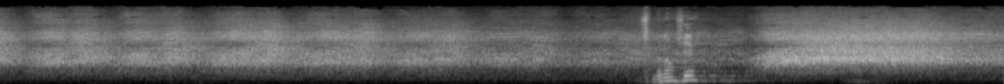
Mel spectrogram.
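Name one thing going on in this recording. A large crowd screams and cheers in a vast open arena.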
